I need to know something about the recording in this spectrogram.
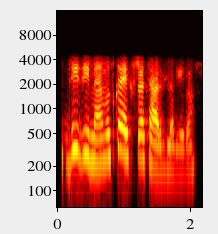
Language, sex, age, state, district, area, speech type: Hindi, female, 30-45, Madhya Pradesh, Bhopal, urban, conversation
